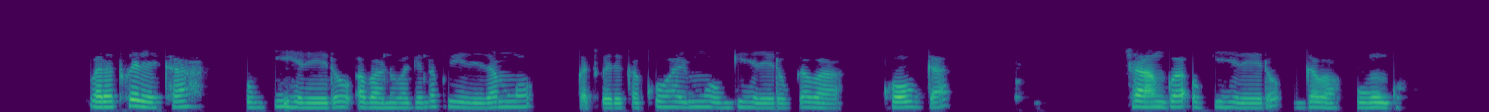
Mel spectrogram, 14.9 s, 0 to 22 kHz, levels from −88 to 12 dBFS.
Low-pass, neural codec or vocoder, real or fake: 3.6 kHz; none; real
